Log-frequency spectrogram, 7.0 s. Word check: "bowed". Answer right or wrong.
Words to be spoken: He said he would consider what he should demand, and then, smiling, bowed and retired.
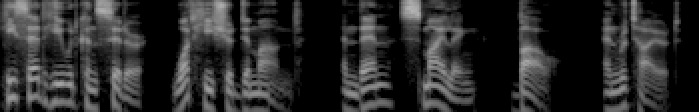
wrong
